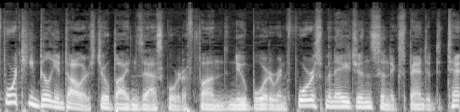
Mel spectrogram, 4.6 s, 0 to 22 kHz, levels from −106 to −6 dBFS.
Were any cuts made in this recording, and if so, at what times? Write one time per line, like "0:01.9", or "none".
none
